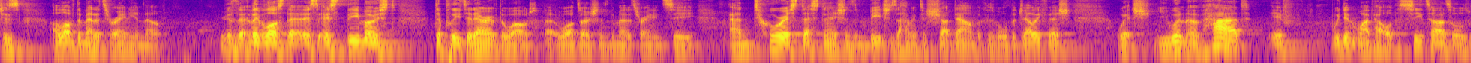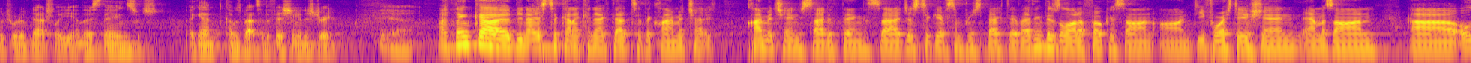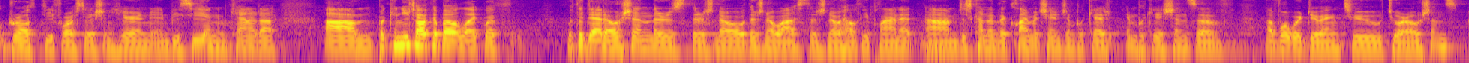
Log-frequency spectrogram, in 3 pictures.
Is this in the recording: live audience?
yes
